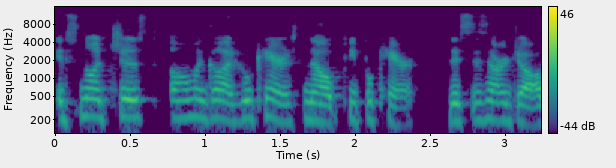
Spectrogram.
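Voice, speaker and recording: A woman's medium-pitched voice with a non-native accent at a moderate pace. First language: not English. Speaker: journalism trainer. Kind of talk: webinar lecture. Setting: online webinar. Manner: casual, lively.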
